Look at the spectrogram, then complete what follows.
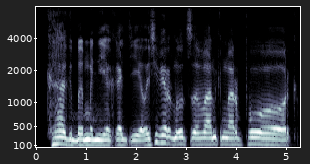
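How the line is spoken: Groaning. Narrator (Russian): простонал Ринсвинд

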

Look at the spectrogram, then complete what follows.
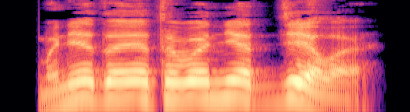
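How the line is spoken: Rude objection. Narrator (Russian): грубо возразил аукционист

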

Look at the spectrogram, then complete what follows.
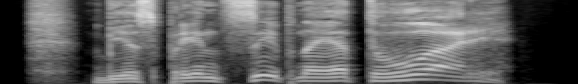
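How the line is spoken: Loud growling. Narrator (Russian): рычал он в голос

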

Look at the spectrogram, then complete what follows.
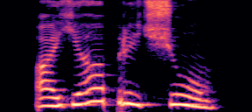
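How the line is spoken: Shrill squeal. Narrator (Russian): взвизгивает Лика

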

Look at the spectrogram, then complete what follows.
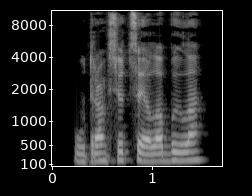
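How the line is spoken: Necromancer's wry snort. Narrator (Russian): хмыкнул некромант

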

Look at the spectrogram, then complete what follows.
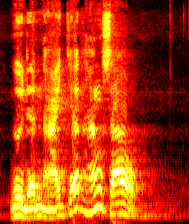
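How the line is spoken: Angry question. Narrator (Vietnamese): Cô tức giận hỏi

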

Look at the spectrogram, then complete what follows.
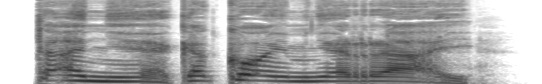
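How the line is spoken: Hoarse wheeze, thin man. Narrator (Russian): прохрипел сухощавый

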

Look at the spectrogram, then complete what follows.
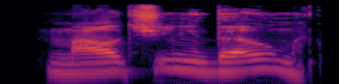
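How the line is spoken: Growl. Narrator (Russian): прорычал Аристарх

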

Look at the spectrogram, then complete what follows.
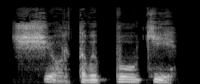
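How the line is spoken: Growling. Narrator (Russian): прорычал я

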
